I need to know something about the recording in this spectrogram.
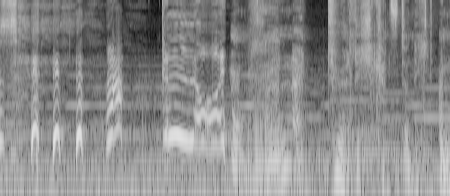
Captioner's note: hysterical laugh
